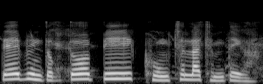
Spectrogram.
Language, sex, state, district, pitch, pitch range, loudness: Wancho, female, Arunachal Pradesh, Longding, 220 Hz, 185-245 Hz, -16 LUFS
